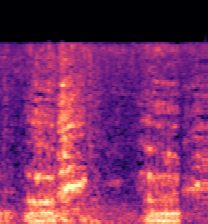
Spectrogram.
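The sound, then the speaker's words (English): A leopard roars twice in close succession, two deep, rasping growls separated by a brief pause, loud with no other sounds around them. “she should, turn into an animal when she was there inside. Like sometimes snakes, leopards”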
